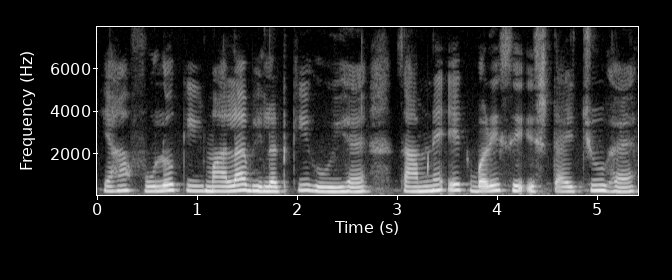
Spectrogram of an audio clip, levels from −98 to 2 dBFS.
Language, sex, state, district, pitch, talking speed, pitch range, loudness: Hindi, female, Jharkhand, Garhwa, 230 Hz, 155 wpm, 215-255 Hz, -14 LUFS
